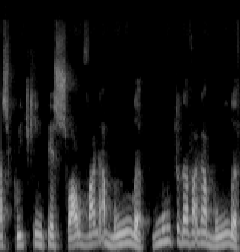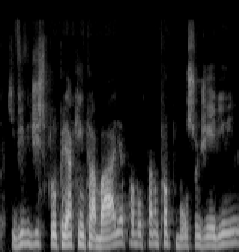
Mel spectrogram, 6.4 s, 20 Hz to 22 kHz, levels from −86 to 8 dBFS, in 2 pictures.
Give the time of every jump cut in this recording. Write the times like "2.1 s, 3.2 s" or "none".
2.0 s, 3.3 s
